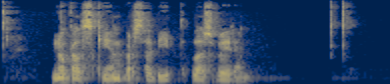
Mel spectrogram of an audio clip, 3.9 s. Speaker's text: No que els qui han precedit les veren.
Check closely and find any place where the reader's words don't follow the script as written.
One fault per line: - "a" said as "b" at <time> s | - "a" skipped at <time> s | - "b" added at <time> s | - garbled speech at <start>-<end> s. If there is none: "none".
none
